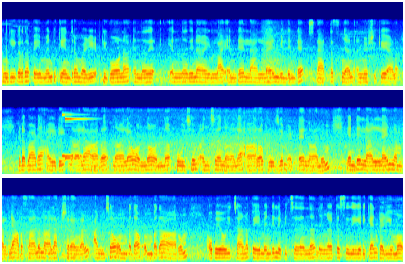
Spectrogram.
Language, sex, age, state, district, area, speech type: Malayalam, female, 30-45, Kerala, Idukki, rural, read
